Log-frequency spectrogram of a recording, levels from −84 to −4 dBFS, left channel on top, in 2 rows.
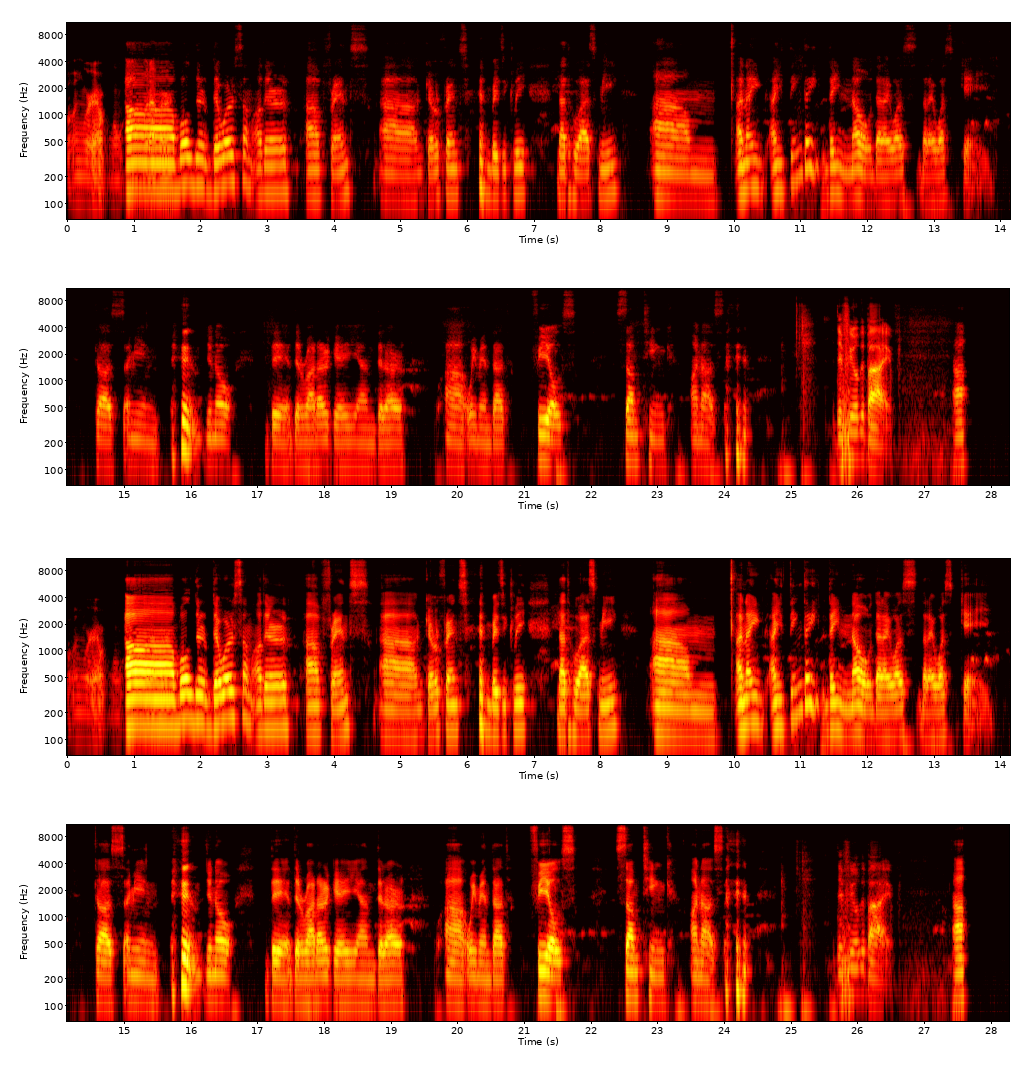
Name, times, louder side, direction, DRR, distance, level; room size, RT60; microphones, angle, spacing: voice 1, 0.0-0.8 1.1-1.6 25.1-25.3 25.6-27.3, left 5 dB, 85° left, 0.7 m, -36 dB
voice 2, 0.9-8.3 8.7-9.7 10.0-13.9 14.6-16.6 17.2-19.4 19.8-20.7 21.1-21.8 22.4-23.2 23.5-24.4 27.4-27.6, right 6 dB, 60° right, 0.3 m, -30 dB
3.0 x 2.8 x 3.7 m
head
